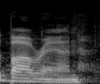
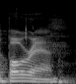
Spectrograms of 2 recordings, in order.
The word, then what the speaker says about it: Bahrain: a little bit of the Bahrain. Did I pronounce that correct this time? – Not really. – No, Bahrain. – Bahrain.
